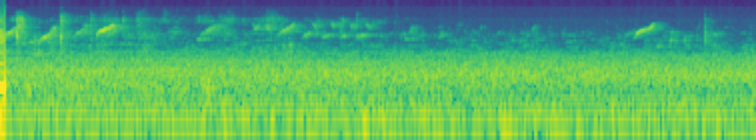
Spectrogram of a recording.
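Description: Faint, short rising chirps of small birds, scattered throughout, over a steady low hiss of open-air background noise.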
